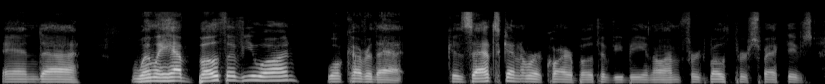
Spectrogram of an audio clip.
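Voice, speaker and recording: Rambling male podcast host, smooth dry voice. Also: medium pitch, unhurried, darkish tone, no echo. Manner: rambling, many fillers and restarts. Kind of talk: casual interview chat.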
